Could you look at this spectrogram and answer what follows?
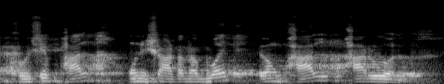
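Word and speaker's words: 팔월: তাহলে দেখেন কি হয়েছে সন খু ব্যাগ খুশি ফাল 1998 এবং ফাল ফারুল, কারণ এটা ফালুল হবে না, এটার উচ্চারণ কি ফারুল।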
